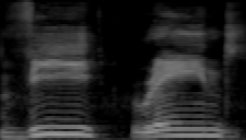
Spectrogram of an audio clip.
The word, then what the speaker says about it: Vrains: Yu-Gi-Oh video a Yu-Gi-Oh Rin video it is pronounced V rign like brains trains but with a V so it is going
